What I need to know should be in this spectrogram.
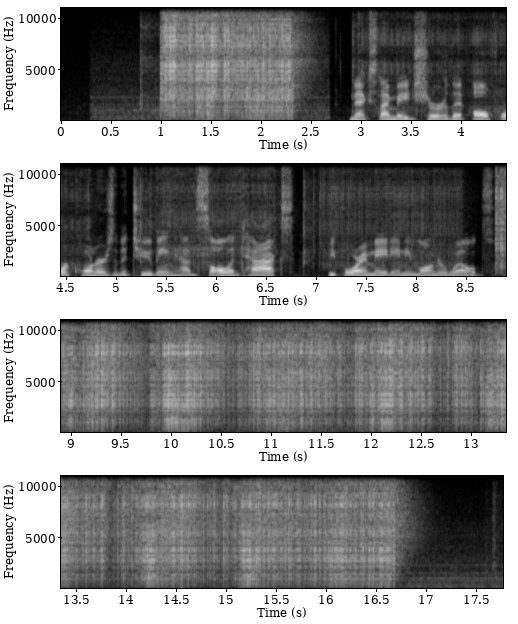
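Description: A welding arc crackles and hisses loudly.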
